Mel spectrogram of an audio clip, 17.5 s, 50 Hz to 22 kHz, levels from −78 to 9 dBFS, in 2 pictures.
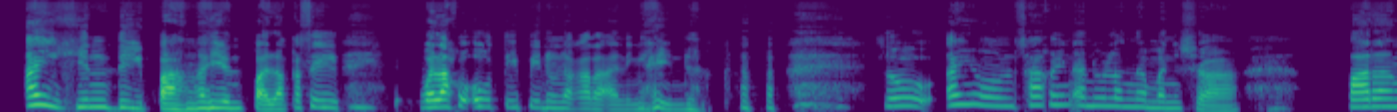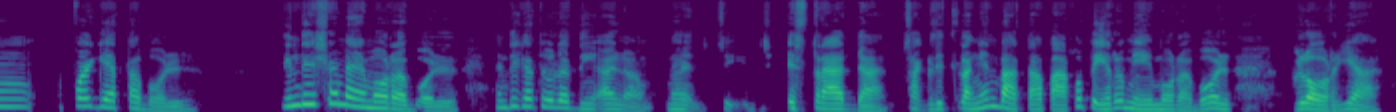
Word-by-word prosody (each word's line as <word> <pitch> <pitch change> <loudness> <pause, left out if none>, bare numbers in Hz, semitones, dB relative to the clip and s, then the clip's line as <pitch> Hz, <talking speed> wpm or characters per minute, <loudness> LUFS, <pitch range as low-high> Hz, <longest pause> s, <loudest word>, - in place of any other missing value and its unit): Ay, 320 -1 +8
hindi 245 -4 -1
pa 185 -2 +7
ngayon 220 +1 +3
pa 170 - +5
lang 180 - +3
kasi 235 +3 -3 0.5
wala 245 +2 +9
ako 255 +1 0
OTP 240 -1 -10
nung 220 -1 -5
nakaraan 185 -4 -3
ngayon 180 -3 -5
lang. 155 - -18 1.0
So, 290 - -3
ayun 320 - -2
sa'kin 330 +4 -2
ano 290 -1 -4
lang 280 -2 -4
naman 225 -4 -4
siya 150 -7 -3 0.7
parang 265 +1 +3 0.3
forgettable. 210 - -2 0.6
Hindi 325 +4 +2
siya 375 +2 0
memorable, 175 - +1 0.2
hindi 235 +4 -5
katulad 255 -4 -2
ni 185 - -6
ano 160 -7 -5
nad 175 -1 -5 0.2
si 180 - -16
Ji 180 +2 -19
Estrada. 190 -9 +1
Saglit 180 +3 -6
lang 195 - +4
yan 275 - -2
bata 180 -6 +4
pa 165 -1 +3
ako - - -6
pero 190 +6 0
memorable. 170 +1 -2 0.4
Gloria, 175 -4 +2
215 Hz, 150 wpm, -24 LUFS, 175-260 Hz, 1.0 s, wala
